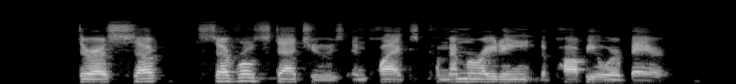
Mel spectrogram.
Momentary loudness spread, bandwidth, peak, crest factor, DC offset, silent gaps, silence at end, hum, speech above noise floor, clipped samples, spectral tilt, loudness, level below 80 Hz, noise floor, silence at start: 13 LU; 8 kHz; -2 dBFS; 18 dB; under 0.1%; none; 0.7 s; none; 68 dB; under 0.1%; -4 dB/octave; -18 LUFS; -66 dBFS; -86 dBFS; 0.8 s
